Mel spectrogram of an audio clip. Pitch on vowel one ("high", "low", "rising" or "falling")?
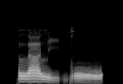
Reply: high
